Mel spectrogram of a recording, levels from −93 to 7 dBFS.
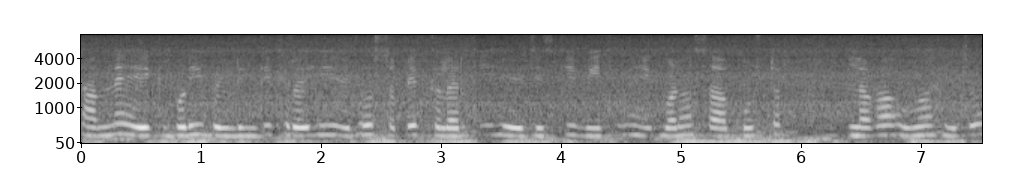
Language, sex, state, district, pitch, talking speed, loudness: Hindi, female, Haryana, Charkhi Dadri, 230 Hz, 190 wpm, -17 LUFS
